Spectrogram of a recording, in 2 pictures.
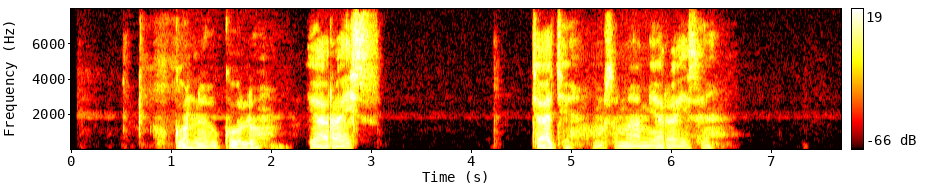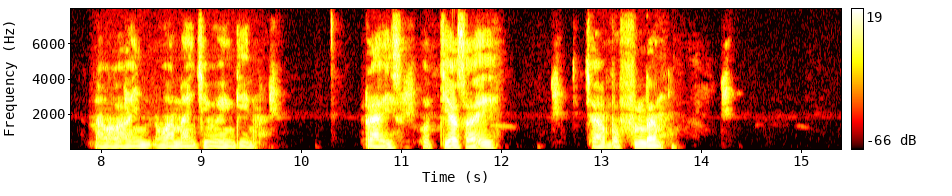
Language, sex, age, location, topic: Swahili, male, 25-35, Nakuru, government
